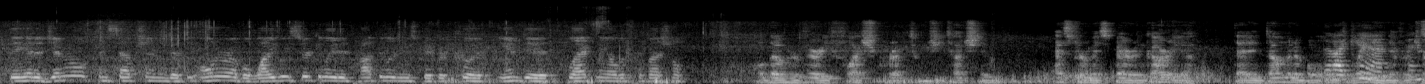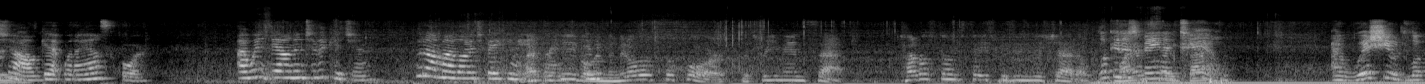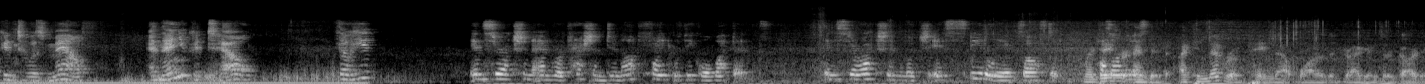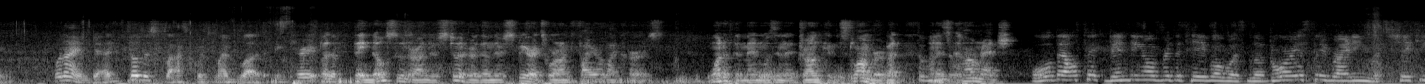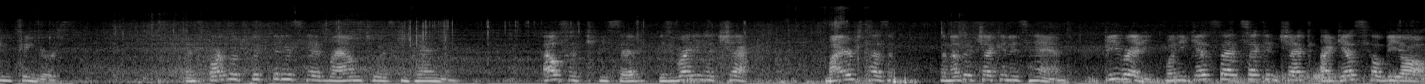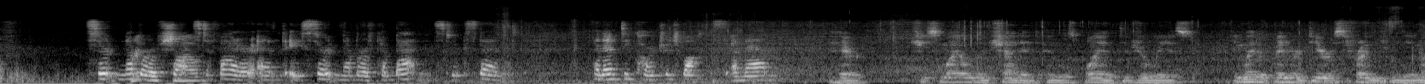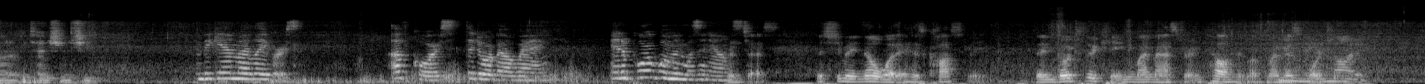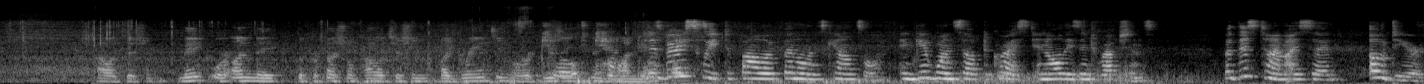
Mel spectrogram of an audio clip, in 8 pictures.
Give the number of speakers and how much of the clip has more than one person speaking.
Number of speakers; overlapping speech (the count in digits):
8, about 9%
